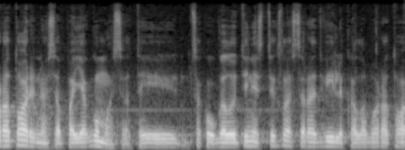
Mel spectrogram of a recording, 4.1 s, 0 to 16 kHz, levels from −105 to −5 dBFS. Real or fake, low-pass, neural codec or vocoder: real; 14.4 kHz; none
